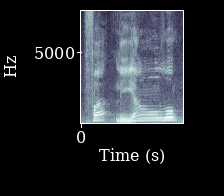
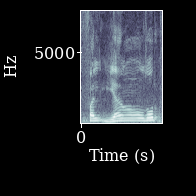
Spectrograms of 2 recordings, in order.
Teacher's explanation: اور ینظر میں نون ساکن، اس کے بعد ذو حرف اخفا ہے تو نون ساکن کو اخفا کے ساتھ پڑھیں گے، ناک میں آواز لے جا کر گنگنانا اسے اخفا کہتے ہیں۔ فَلْيَنظُرْ را ساکن ما قبل ذو پر پیش، را ساکن کو پر کر کے پڑھا جائے گا۔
